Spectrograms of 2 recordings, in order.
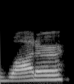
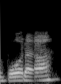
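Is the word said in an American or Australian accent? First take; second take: American; Australian. First: It is said in an American accent. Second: It is said in an Australian accent. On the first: "Americans go water" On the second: "we just say water"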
